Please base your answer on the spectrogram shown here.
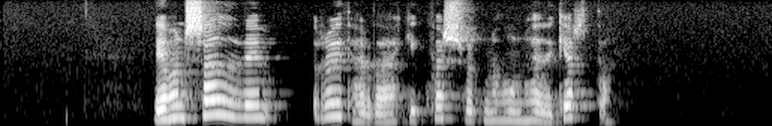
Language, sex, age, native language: Icelandic, female, 50-59, Icelandic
